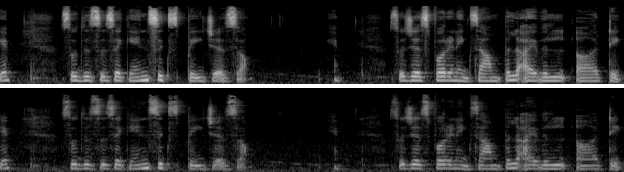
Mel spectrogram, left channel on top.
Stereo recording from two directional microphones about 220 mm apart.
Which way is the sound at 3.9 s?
35° left (ahead or behind).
